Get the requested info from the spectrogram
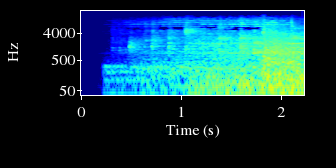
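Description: A low rumble that starts a moment in and swells steadily louder, the rising opening of a trailer's music and sound design.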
